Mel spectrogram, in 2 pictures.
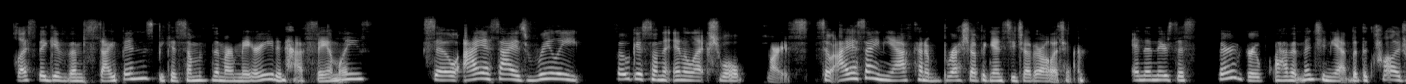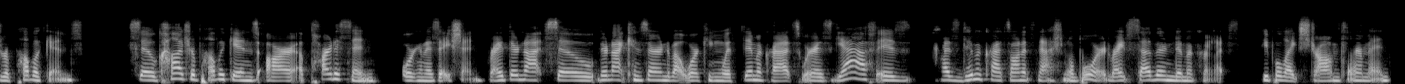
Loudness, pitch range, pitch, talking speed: -20 LUFS, 175-210 Hz, 195 Hz, 180 wpm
